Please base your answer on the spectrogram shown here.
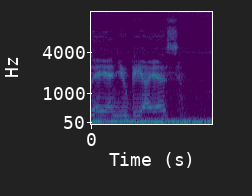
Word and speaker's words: Anubis: Anubis. Anubis. Spell A N U B I S. Uh-huh. It's pronounced Anubis.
